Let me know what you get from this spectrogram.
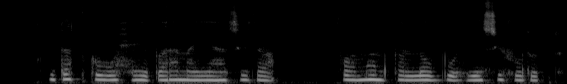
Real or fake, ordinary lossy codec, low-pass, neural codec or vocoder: fake; none; none; vocoder, 44.1 kHz, 128 mel bands every 256 samples, BigVGAN v2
